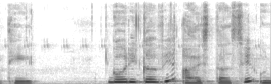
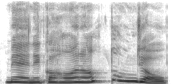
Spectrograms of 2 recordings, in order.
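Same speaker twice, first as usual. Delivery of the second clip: higher, louder, impatient; annoyed wife crow; irritated; 5 semitones higher, 4 dB louder than usual. Acted. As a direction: get rid of him. Wife snapping at husband.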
